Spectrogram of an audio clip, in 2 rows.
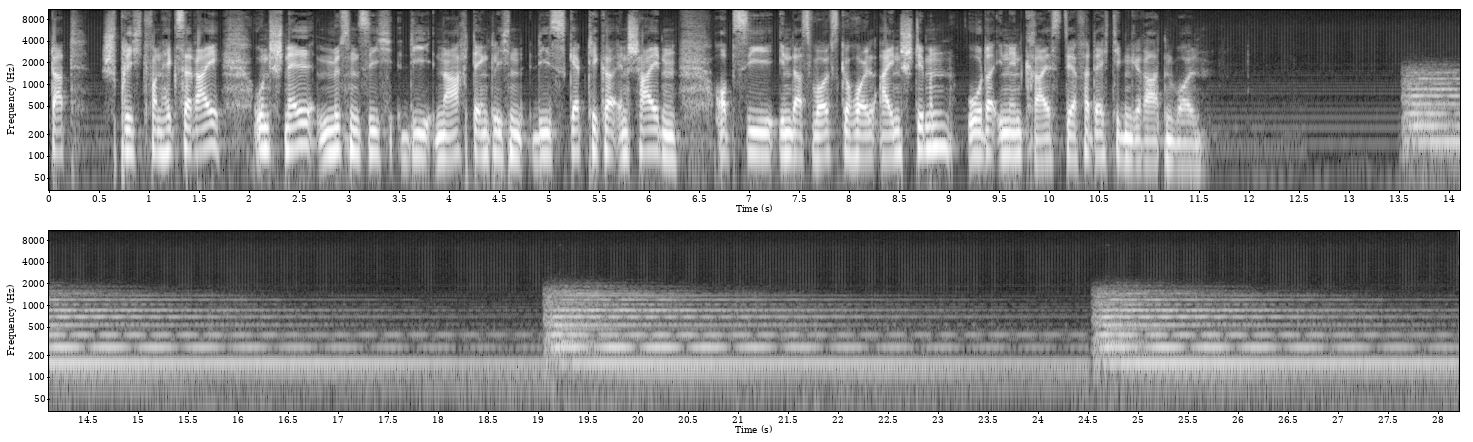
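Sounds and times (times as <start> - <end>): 
speech: 0.0 - 11.7
church bells ringing: 13.5 - 28.2.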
